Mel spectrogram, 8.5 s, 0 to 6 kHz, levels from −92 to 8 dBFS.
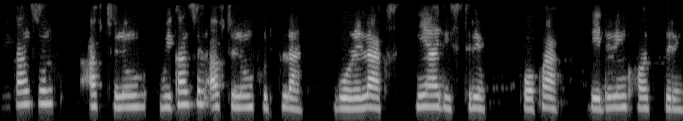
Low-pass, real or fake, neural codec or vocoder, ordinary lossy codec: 5.4 kHz; real; none; none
